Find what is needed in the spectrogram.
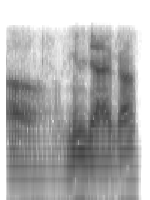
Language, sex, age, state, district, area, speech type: Urdu, male, 30-45, Bihar, Supaul, urban, conversation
